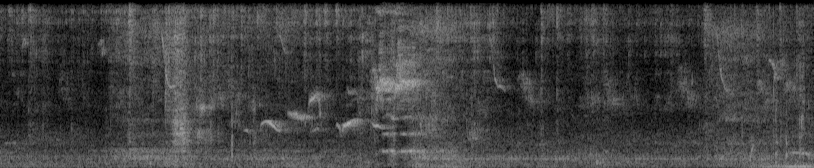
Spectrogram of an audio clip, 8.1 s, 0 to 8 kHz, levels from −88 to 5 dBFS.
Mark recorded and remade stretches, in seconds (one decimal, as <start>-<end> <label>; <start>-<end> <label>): 0.0-3.0 recorded; 3.0-3.6 remade; 3.6-8.1 recorded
